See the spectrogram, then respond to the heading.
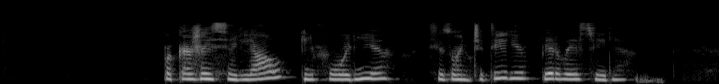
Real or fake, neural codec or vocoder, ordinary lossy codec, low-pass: fake; codec, 16 kHz, 1 kbps, FreqCodec, larger model; MP3, 32 kbps; 7.2 kHz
